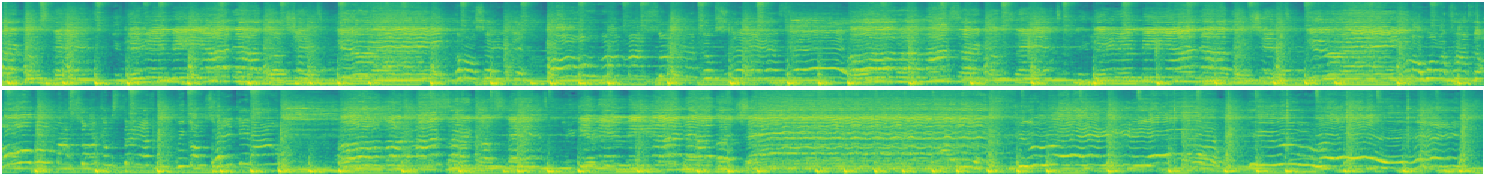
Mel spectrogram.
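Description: A small praise team singing a gospel song together into microphones over instrumental accompaniment with a steady beat.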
